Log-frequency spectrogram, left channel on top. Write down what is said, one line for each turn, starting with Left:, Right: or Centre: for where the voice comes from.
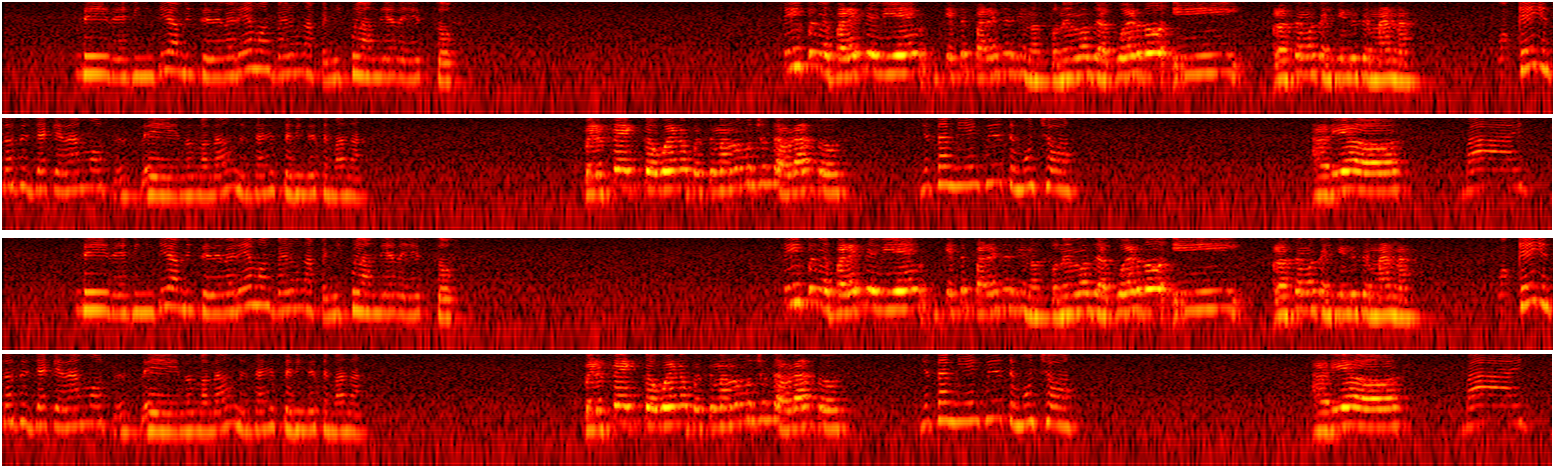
Right: Sí, definitivamente deberíamos ver una película un día de estos.
Left: Sí, pues me parece bien. ¿Qué te parece si nos ponemos de acuerdo y lo hacemos el fin de semana?
Right: Ok, entonces ya quedamos, eh, nos mandamos mensajes este fin de semana.
Left: Perfecto. Bueno, pues te mando muchos abrazos.
Right: Yo también, cuídate mucho.
Left: Adiós.
Right: Bye.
